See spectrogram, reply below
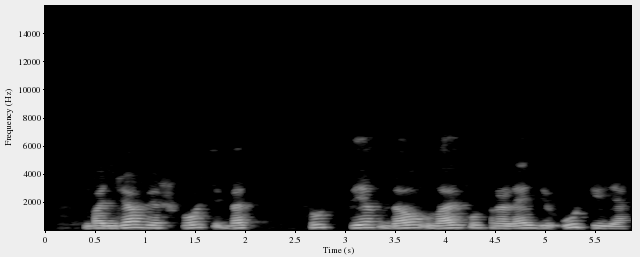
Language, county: Lithuanian, Telšiai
